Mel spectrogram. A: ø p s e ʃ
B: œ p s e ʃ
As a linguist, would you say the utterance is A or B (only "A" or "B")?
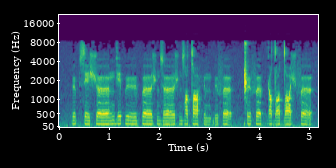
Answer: A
